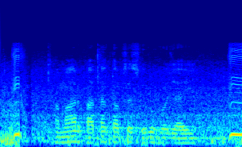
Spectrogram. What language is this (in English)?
Bhojpuri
